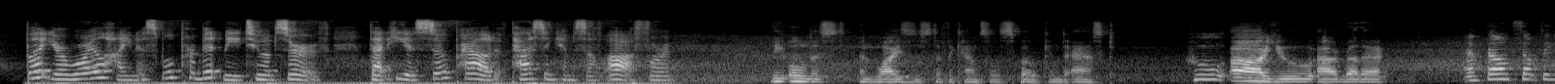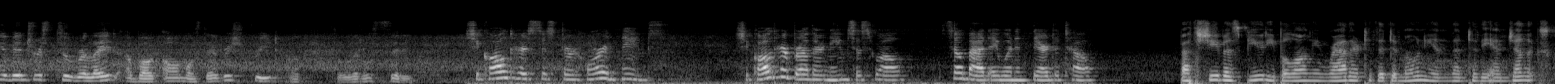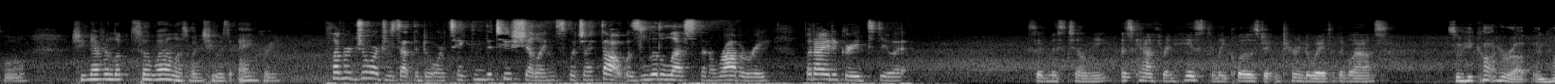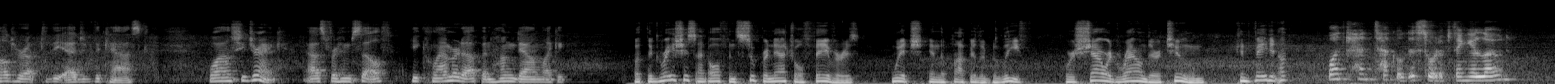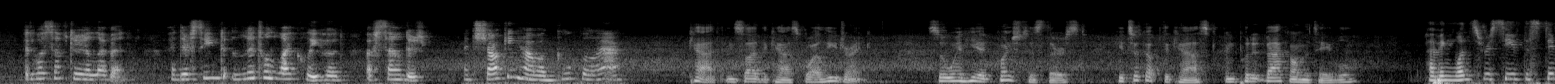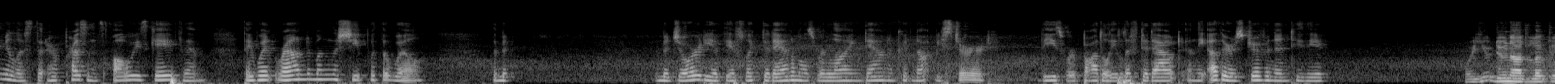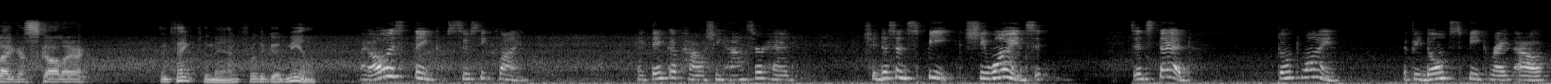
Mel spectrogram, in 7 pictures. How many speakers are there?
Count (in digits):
10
